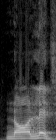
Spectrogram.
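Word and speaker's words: knowledge: यहां पर भी देखिए नॉलेज यहां पर भी डी साइलेंट है नॉलेज नहीं है नॉलेज डी भी साइलेंट है यहां पर के भी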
